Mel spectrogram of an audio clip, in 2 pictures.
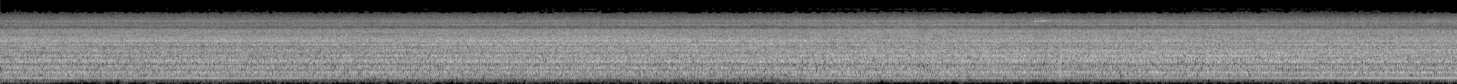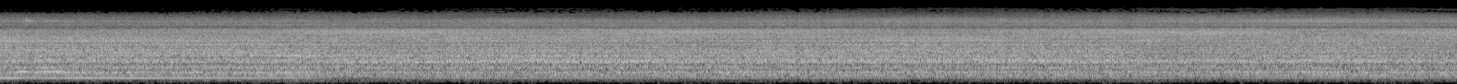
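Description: A multi-spindle CNC wood router running, its spindle bit cutting and drilling into a wood panel: a loud, steady cutting noise with a steady tone underneath that stands out more through the middle.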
